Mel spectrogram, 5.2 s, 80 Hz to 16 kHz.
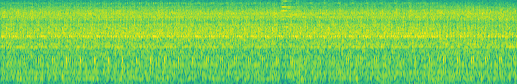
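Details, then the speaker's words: Mercedes A200 1.6 turbo at idle: steady hiss with a fast, uneven chirping whir from the worn water pump bearing, a noise at the pump pulley deep in the engine bay. "Mateus dá partida pra gente por favor escutou o barulho ó tem um barulhinho nela aí ó beleza sente um ruído nela aí ó"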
